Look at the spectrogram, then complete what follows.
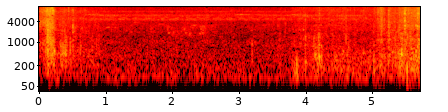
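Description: Faint outdoor ambience with a steady high insect drone. Brief rustling and scraping comes at the start and again about four seconds in.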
